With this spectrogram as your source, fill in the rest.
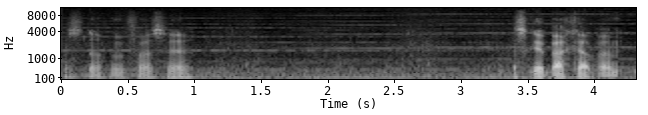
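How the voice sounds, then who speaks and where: A British man with a low, heavily gravelly voice talks through a video game. He muses aloud casually, often asking himself questions, with faint music behind him. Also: flat delivery, measured pace, a little mellow, dull audio. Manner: musing, thinking aloud in questions. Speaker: gamer, let's play host. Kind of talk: casual gameplay commentary. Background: faint game music and sounds.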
